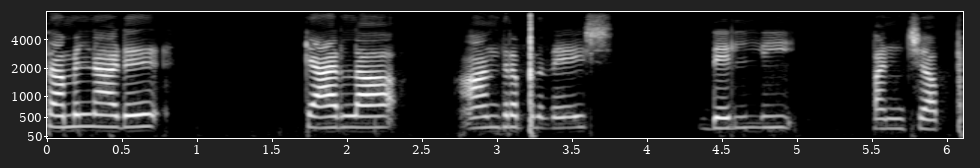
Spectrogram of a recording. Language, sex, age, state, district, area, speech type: Tamil, female, 18-30, Tamil Nadu, Tiruchirappalli, rural, spontaneous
